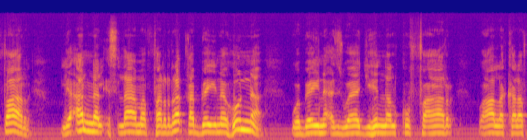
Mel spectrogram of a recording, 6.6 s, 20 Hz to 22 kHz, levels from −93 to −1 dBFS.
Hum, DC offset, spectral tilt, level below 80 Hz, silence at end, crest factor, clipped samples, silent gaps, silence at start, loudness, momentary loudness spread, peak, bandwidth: none; under 0.1%; -6.5 dB/octave; -44 dBFS; 0 s; 12 dB; under 0.1%; none; 0.05 s; -13 LUFS; 9 LU; 0 dBFS; 15.5 kHz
